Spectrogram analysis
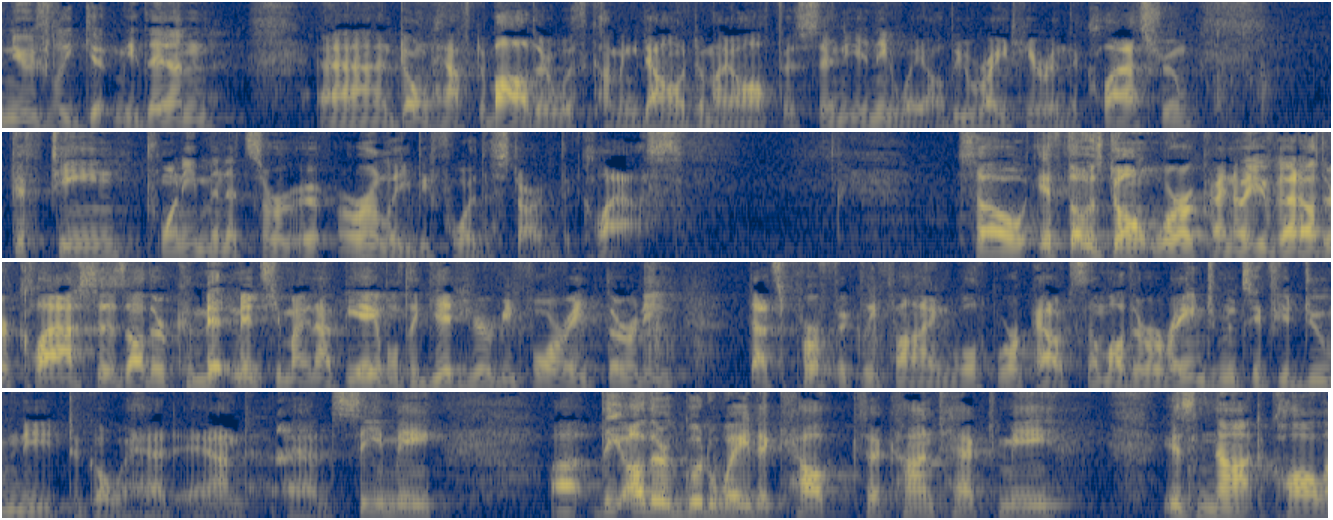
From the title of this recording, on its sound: Live Class Lecture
